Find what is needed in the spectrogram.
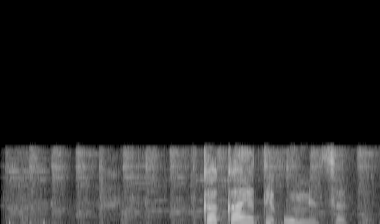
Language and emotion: Russian, positive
